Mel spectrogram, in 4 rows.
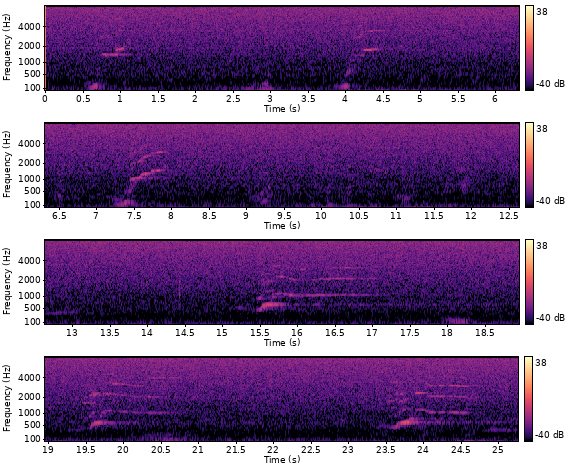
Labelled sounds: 0.7	1.1	humpback whale, 1.3 to 1.5 kHz
4.2	4.6	humpback whale, 1.6 to 3.6 kHz
7.4	8.0	humpback whale, 0.80 to 3.1 kHz
15.7	16.9	humpback whale, 0.90 to 3.2 kHz
19.8	20.6	humpback whale, 0.96 to 4.2 kHz
23.9	24.7	humpback whale, 0.96 to 3.4 kHz

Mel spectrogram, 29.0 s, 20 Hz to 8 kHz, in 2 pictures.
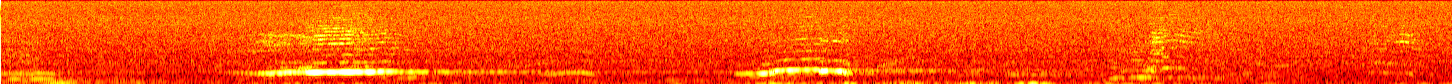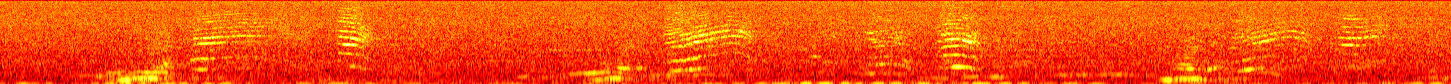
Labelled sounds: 2.6	4.0	humpback whale, 1.6 to 3.1 kHz
8.2	8.5	humpback whale, 1.7 to 2.0 kHz
9.0	9.3	humpback whale, 0.80 to 0.90 kHz
16.4	17.2	humpback whale, 0.80 to 5.2 kHz
17.9	18.2	humpback whale, 0.96 to 4.0 kHz
21.2	22.0	humpback whale, 0.80 to 3.5 kHz
23.9	24.4	humpback whale, 0.90 to 2.6 kHz
26.8	28.3	humpback whale, 1.5 to 4.3 kHz

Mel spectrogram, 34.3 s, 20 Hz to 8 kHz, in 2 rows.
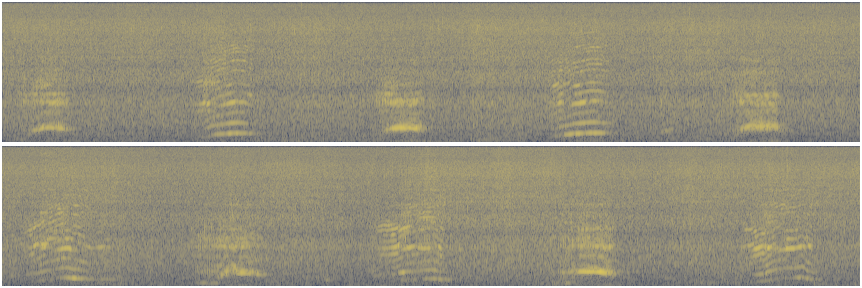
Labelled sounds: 0.6	1.2	humpback whale, 0.78 to 1.5 kHz
3.9	4.9	humpback whale, 0.78 to 2.2 kHz
7.4	8.1	humpback whale, 0.78 to 1.2 kHz
11.0	12.0	humpback whale, 0.78 to 3.1 kHz
14.7	15.1	humpback whale, 0.81 to 1.1 kHz
17.6	18.8	humpback whale, 0.78 to 1.6 kHz
21.1	21.3	humpback whale, 0.97 to 1.2 kHz
24.6	25.8	humpback whale, 0.78 to 2.0 kHz
32.0	33.2	humpback whale, 0.78 to 2.2 kHz

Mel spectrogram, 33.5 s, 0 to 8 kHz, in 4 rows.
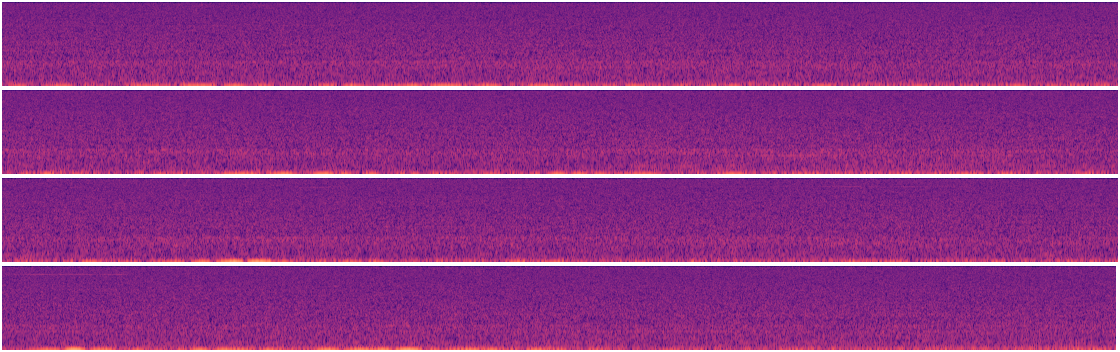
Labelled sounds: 25.3	25.5	small unidentified odontocete, 5.9 to 6.0 kHz

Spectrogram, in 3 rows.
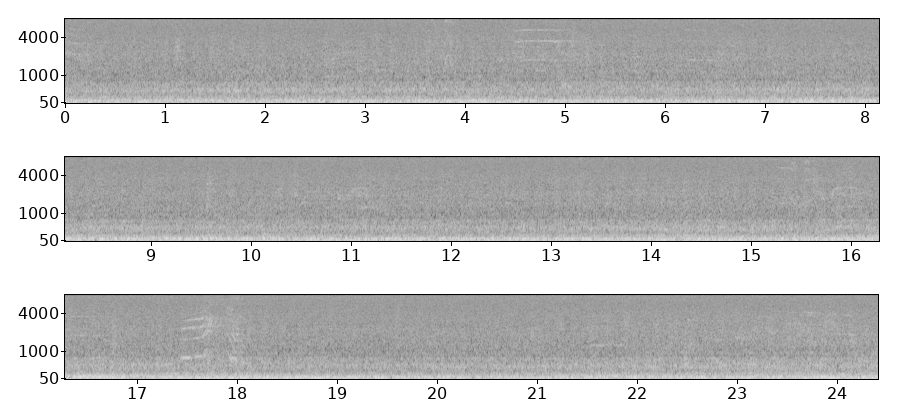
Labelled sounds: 4.5	5.0	killer whale, northern resident, 1.7 to 5.4 kHz
15.3	15.5	killer whale, northern resident, 5.1 to 5.4 kHz
17.4	17.8	killer whale, northern resident, 0.80 to 3.5 kHz
23.7	23.9	killer whale, northern resident, 3.9 to 4.4 kHz

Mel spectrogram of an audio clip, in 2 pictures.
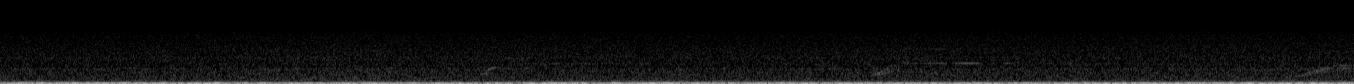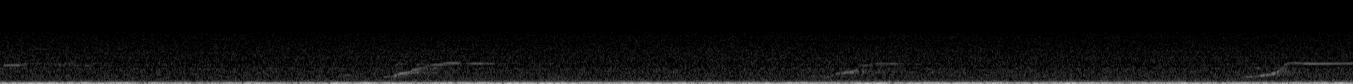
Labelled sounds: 9.2	9.8	humpback whale, 0.93 to 1.1 kHz
13.6	13.9	humpback whale, 0.83 to 1.0 kHz
17.7	18.5	humpback whale, 0.80 to 1.1 kHz
22.1	22.6	humpback whale, 0.83 to 1.0 kHz
26.4	27.0	humpback whale, 0.80 to 1.1 kHz

